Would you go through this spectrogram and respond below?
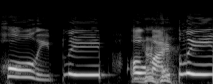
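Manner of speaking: mock very high, very loud, shrill, drawn-out panic scream. Retelling the audio of a bobsled ride: imitating Colin Jost screaming in a panic. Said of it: "he's just freaking out".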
